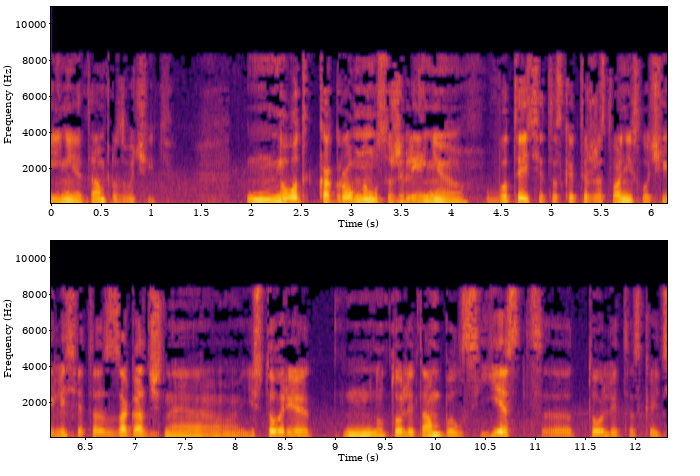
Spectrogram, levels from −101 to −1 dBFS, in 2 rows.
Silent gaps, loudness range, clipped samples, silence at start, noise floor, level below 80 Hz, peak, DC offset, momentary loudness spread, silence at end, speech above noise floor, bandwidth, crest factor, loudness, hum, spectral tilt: none; 3 LU; under 0.1%; 0 s; -47 dBFS; -56 dBFS; -2 dBFS; under 0.1%; 12 LU; 0 s; 26 dB; 8.8 kHz; 18 dB; -21 LUFS; none; -6 dB/octave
